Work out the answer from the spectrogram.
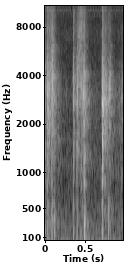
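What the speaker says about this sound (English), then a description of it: "I have got to do a better job shuffling." Tarot cards being shuffled by hand: three quick riffling bursts, close and soft, with no talk.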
